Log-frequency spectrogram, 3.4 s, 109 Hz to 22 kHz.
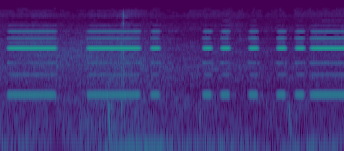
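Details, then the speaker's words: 2007 Audi A4 B7 Avant in reverse: a high, steady parking-sensor warning beep sounds in long, nearly continuous stretches with nothing behind the car, persisting longer than before; cause not yet identified. "Și acuma văd că persistă mai mult până acuma nu persista mai mult nu știu ce vede în spate pentru că nu e nimic în spate"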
